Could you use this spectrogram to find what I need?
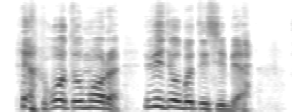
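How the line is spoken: Laughing. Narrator (Russian): смеялся он

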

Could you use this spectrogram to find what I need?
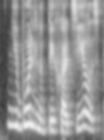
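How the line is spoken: Grumbled, disappointed. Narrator (Russian): проворчала она, чтобы унять разочарование

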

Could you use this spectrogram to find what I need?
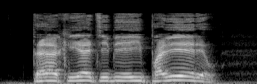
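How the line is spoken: Roaring. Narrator (Russian): взревел Савиньи

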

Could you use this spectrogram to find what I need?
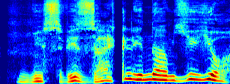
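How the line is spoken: Whisper. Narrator (Russian): шепнул генерал Птицыну

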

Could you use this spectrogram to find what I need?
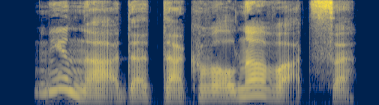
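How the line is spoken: Mocking snort. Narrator (Russian): издевательски хмыкнул

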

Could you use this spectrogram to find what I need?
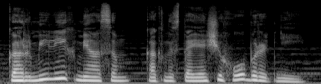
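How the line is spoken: Sigh. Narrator (Russian): вздохнул Барк

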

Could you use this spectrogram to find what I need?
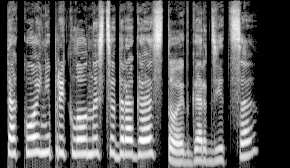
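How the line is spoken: Cooing. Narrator (Russian): проворковала Эмили

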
